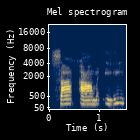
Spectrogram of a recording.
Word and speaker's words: Sa'ami: Their word for their own planet is the Sa'ami, like three syllables.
